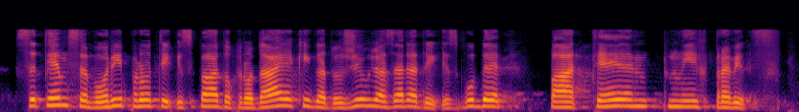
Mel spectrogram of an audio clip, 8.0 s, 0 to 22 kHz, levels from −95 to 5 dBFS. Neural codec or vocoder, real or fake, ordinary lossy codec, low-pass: codec, 16 kHz, 1 kbps, FreqCodec, larger model; fake; none; 7.2 kHz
